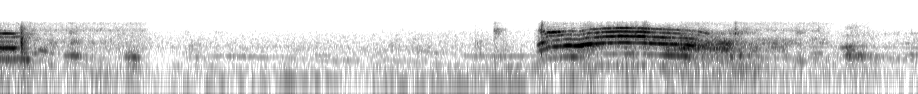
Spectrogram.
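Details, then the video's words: Stray cat behind an office building, being talked to, gives one drawn-out, arching meow with rich harmonics about halfway through, after a short softer call at the start and quiet pauses. "Feline Concert with Human Intermezzo"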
